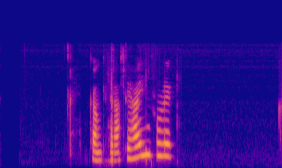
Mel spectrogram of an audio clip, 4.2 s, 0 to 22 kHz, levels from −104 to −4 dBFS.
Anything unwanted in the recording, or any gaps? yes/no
no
